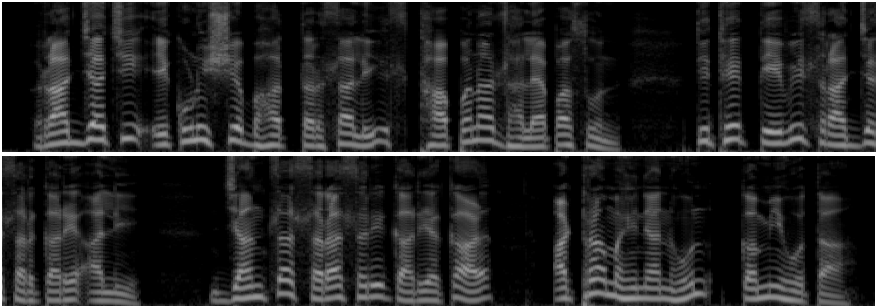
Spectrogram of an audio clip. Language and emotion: Marathi, neutral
